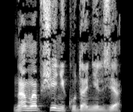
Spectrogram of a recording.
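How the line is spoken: Plain. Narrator (Russian): ответил Владимир Павлович

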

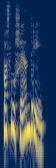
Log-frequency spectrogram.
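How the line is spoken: Forced softness, hidden irritation. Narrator (Russian): начал он, стараясь говорить мягко, хотя в голосе его я уловил раздражение

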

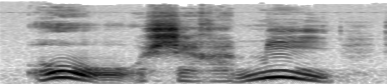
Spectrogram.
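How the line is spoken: Exclaiming. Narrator (French): s'écria-t-il

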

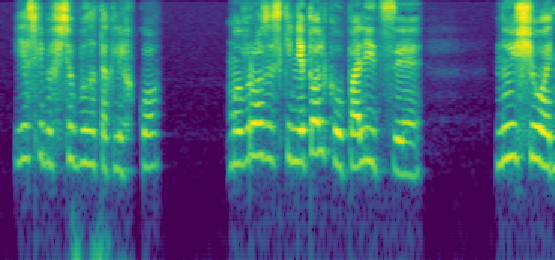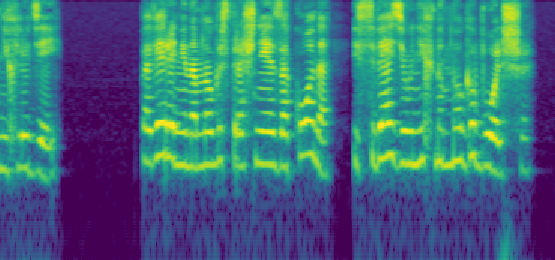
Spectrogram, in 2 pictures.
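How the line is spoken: Frightened voice. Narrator (Russian): испуганным голосом произнес Костик

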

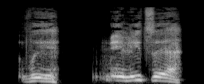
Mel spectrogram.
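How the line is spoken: Stunned hoarse wheeze. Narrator (Russian): ошарашенно просипел

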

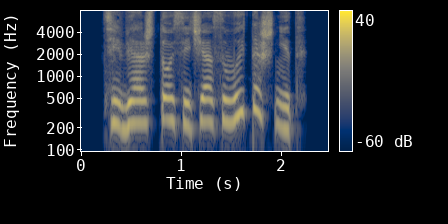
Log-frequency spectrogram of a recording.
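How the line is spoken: Horrified exclamation. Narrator (Russian): в ужасе воскликнула Дженнифер

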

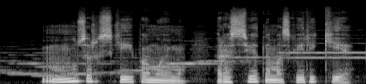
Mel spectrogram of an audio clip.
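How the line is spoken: Uncertain. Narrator (Russian): неуверенно сказала Петухова

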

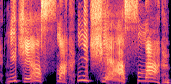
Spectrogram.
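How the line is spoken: Hissing. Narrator (Russian): зашипел он

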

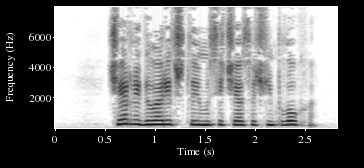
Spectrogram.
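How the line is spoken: Pleading tone. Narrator (Russian): умоляющим тоном сказала я

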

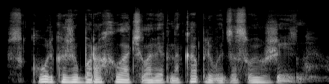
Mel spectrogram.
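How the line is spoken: Grumbling. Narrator (Russian): ворчал Саша

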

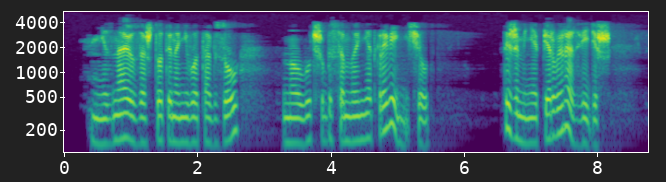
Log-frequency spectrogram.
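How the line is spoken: Calm. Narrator (Russian): спокойно сказал Анадера

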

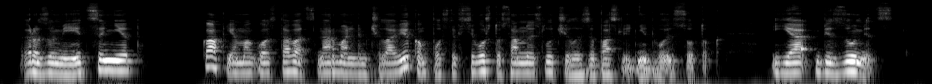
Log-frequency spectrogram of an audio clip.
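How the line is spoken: Growling. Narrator (Russian): прорычал Джевидж

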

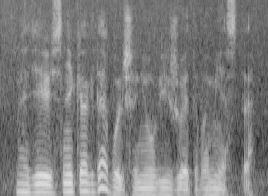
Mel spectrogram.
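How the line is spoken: Passionate mutter. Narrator (Russian): пробормотал он страстно

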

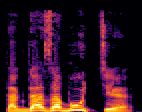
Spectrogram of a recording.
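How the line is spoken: Shouted reply. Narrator (Russian): прокричала в ответ Сакс

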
